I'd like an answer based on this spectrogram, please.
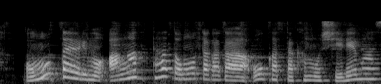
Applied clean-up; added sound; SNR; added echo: neural separator model SepFormer DNS4.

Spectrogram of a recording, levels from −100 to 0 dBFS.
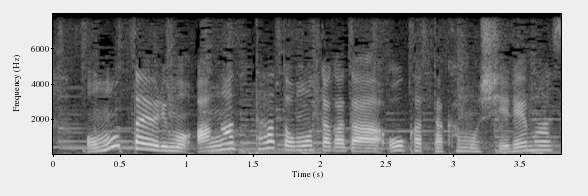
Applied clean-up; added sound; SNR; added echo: none; none; none; none.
